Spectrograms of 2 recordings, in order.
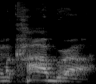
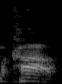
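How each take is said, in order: First: The word ends with a final R sound. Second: The word ends on the B sound. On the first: "she said macabre" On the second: "I've always said macabre, but I kind of left the R E out"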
